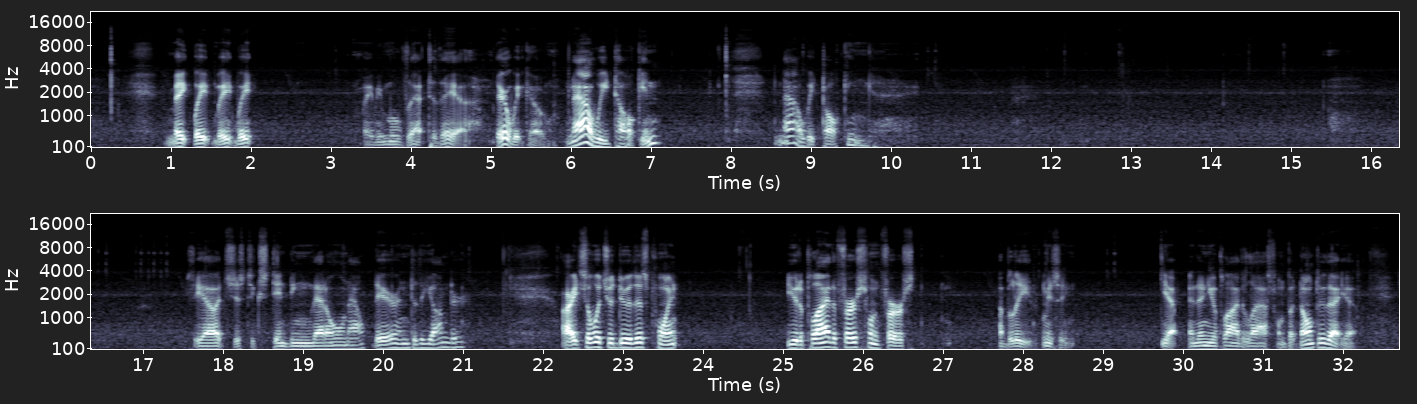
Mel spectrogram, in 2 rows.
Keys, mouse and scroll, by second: 6.1-9.1 middle drag, 10.5-11.7 drag, 11.7-12.2 scroll up 1, 12.2-13.1 shift+middle drag, 13.1-14.5 scroll down 7, 14.5-16.5 shift+middle drag, 16.5-17.8 drag, 17.8-20.8 shift+middle drag, 21.1-26.5 middle drag, 28.2-31.7 drag, 31.7 ctrl+z.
